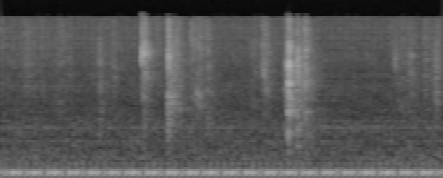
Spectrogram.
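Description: Playing cards rustle softly in a woman's hands.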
